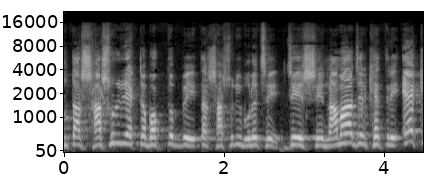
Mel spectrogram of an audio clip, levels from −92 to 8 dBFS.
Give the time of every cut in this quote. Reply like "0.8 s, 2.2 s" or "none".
none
